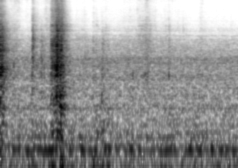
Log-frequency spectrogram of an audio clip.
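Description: A padded paper mailer torn open by hand: a short sharp rip at the start and a louder one about half a second in, then faint rustling of paper.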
